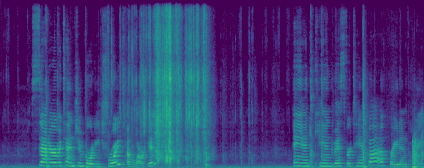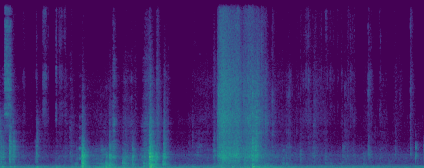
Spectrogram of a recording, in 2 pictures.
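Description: Stiff plastic card sleeves rustle and click as they are sorted by hand.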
